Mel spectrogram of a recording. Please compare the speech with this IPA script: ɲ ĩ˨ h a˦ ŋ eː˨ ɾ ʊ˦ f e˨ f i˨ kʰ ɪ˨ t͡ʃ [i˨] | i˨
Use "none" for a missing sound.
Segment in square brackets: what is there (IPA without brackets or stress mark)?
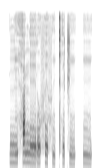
i˨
